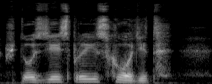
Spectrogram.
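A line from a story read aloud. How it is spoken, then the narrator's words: Quiet question. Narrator (Russian): тихо спросил Половинкин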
